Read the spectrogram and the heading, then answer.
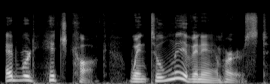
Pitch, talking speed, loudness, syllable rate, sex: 150 Hz, 155 wpm, -18 LUFS, 4.2 syllables/s, male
